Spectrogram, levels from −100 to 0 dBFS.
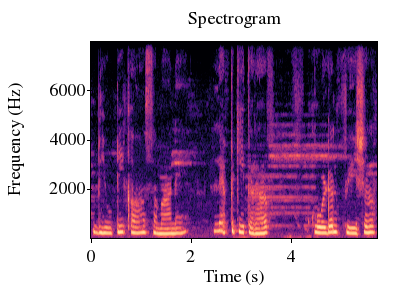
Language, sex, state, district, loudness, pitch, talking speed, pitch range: Hindi, female, Punjab, Fazilka, -14 LUFS, 240 Hz, 105 wpm, 220-255 Hz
